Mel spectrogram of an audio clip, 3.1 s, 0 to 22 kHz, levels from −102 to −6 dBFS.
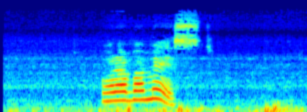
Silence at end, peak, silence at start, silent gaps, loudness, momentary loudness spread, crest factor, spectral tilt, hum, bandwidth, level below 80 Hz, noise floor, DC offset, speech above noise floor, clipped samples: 0.05 s; -10 dBFS; 0.1 s; none; -24 LUFS; 22 LU; 18 dB; -4.5 dB/octave; none; 14.5 kHz; -44 dBFS; -53 dBFS; under 0.1%; 30 dB; under 0.1%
